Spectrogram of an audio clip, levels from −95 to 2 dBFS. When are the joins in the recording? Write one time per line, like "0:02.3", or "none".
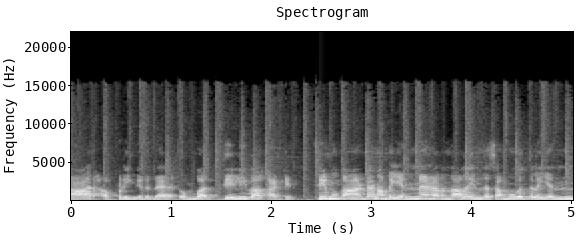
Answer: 0:02.3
